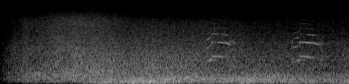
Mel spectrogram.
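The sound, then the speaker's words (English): Soft, steady surf of the calm Philippine Sea at sunrise washes continuously in a broad hiss, with a few faint bird calls chirping briefly over the water in the background. “The rising sun shimmered across the surface of the Philippine Sea. The crystal blue ocean was placid, and small schools of flying fish skimmed off the sea, flashing their silvery wings.”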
